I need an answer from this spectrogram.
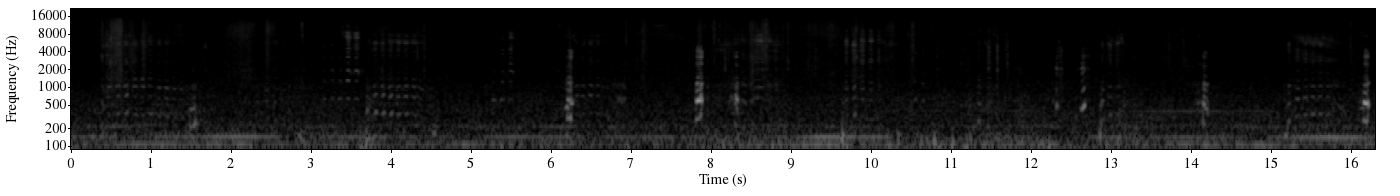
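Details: Billy goat making a funny sound: repeated short, harmonic bleating calls, some vibrating, come at irregular intervals over heavy low rumbling background noise, with occasional sharp clicks and knocks.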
